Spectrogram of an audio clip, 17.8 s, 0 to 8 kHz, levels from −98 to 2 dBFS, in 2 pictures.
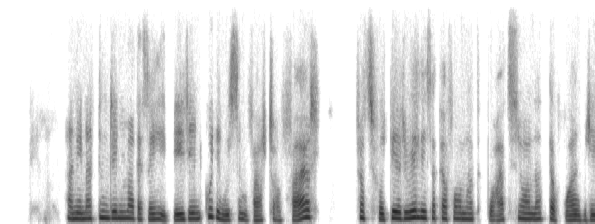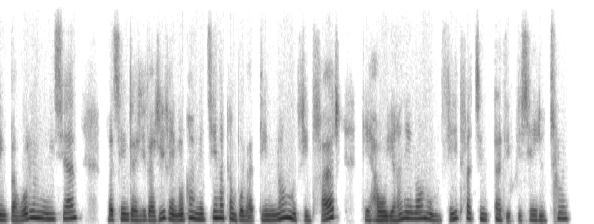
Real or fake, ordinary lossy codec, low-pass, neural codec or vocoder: fake; Opus, 16 kbps; 7.2 kHz; codec, 16 kHz, 1 kbps, FreqCodec, larger model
